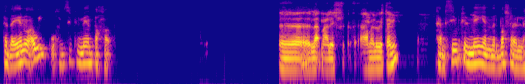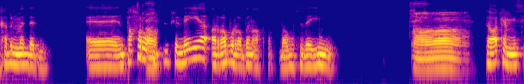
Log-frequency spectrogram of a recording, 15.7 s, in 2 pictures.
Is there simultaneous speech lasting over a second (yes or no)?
no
